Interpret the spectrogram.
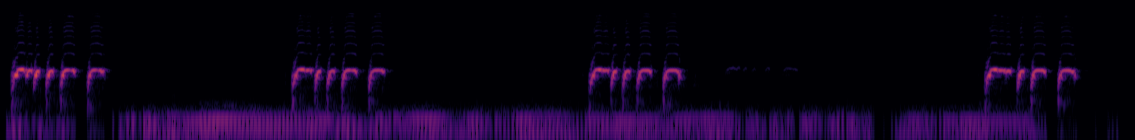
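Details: Local zebra dove, its voice described as special, repeats a bubbling five-note coo four times at roughly two-and-a-half-second intervals. A quiet low hum runs between the phrases.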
